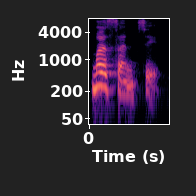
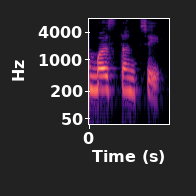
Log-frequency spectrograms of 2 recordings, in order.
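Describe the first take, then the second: First: "Mustn't" as mus-n't, the first t silent; correct pronunciation. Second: "mustn't" with the first t sounded, must-tn't; wrong pronunciation. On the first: Teacher showing students the right "Mustn't", t dropped. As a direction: say "Mustn't" gliding from s to n with no t. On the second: Teacher showing how not to say "mustn't", pronounced with the t. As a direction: say "mustn't" hitting both t's clearly. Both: Shown as a demonstration. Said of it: "eu não falo mustn't".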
